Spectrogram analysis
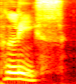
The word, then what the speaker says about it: police: Could you pronounce the word police? Police. Now, a lot of people struggle with this because it sounds very similar to please. Police, please, police, please. Very subtle difference.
